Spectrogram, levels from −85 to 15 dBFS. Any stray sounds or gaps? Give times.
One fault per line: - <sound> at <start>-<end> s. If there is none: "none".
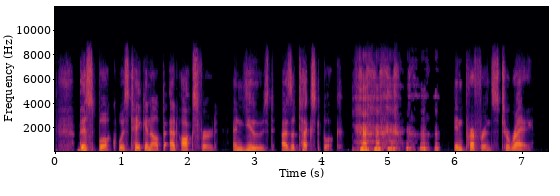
- laugh at 4.5-5.8 s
